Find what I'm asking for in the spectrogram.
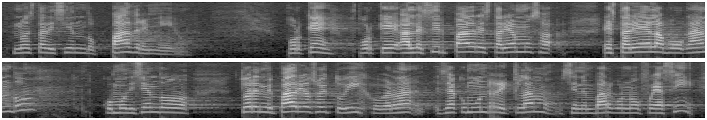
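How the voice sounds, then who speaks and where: Male pastor, very high voice, emphatic sermon delivery, long hall reverb. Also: steady tone, normal speed, clear, resonant tone. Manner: emphatic preaching, repeats phrases, asks the listener questions.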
